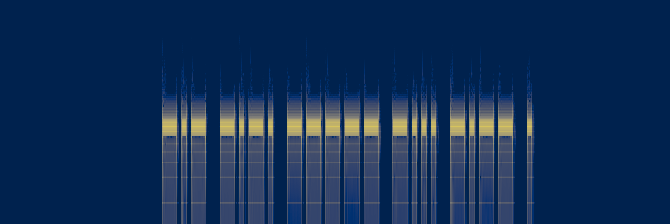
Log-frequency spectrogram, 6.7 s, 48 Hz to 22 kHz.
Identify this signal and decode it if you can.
Morse code, heard as a keyed tone, about 25 wpm, 700 Hz. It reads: KC0BYE
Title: USA Call Signs - 6 Characters - Repeated 2x - 25wpm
